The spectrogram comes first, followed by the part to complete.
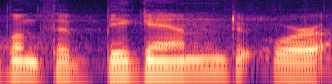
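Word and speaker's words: Bigend: the big end or I don't know how that's pronounced is it beon well I call the big end I call it Big end because I assume that most of the the characters in the books who are pronouncing it that way being unable to muster the the Franco Belgian pronunciation as indeed I am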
